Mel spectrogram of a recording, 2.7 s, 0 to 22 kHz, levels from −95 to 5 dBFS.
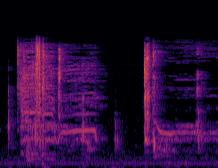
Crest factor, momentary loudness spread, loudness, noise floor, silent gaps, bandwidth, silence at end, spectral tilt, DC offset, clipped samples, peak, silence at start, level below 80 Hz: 30 dB; 20 LU; -35 LUFS; -67 dBFS; none; 9.4 kHz; 0 s; 2.5 dB/octave; under 0.1%; under 0.1%; -10 dBFS; 0.1 s; -84 dBFS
